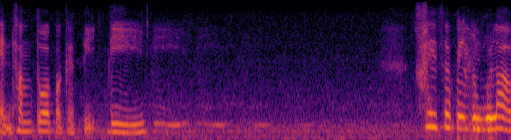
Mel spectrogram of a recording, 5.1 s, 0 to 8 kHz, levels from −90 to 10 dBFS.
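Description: A speech clip with two faults. From 1.05 s to the end, feedback echo between two devices is heard: a second device in the room replays the call audio, the microphone picks it up again, and the local echo canceller cannot remove sound it did not play itself. Each phrase returns about 0.4 s later, thinner and more metallic, peaking at about 16 dB below the direct speech. On a waveform this shows as faint copies trailing each syllable at a fixed lag. A spectrogram shows ghost harmonic stripes repeated at that spacing. From 4.48 to 4.96 s, AMR bit errors make the voice hoarse, scratchy and gargly while its pitch and loudness roughly hold. A weak radio link flipped a large share of the less protected bits, so the excitation pulses and fine spectral values decode wrongly. The length of damage fits roughly two dozen corrupted frames. The spectrogram shows smeared, noisy harmonics and broadband grit in that span instead of clean striations.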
